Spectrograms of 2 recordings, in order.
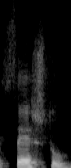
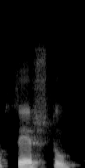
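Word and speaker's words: cesto: से और ए से, यहाँ पे देखिए सेस्तु, इसको हमें केस्तु नहीं पढ़ना है, या केस्तु भी नहीं पढ़ सकते हैं, तो सेस्तु, है ना। और खासकर बहुत बार अगर एस से पहले कोई वॉवेल आता है तो ये एस किस में बदल जाता है, एस एच में, तो हम इसको सेस्तो नहीं पढ़ते, इसको पढ़ते हैं सेस्तु, है ना।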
